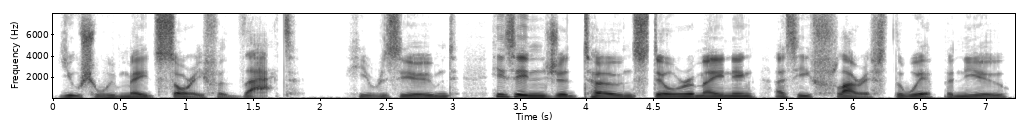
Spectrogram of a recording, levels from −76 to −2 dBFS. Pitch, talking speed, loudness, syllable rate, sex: 110 Hz, 165 wpm, -19 LUFS, 4.6 syllables/s, male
